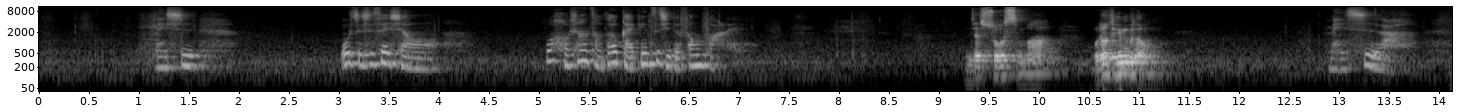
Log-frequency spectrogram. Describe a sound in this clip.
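A young woman speaks softly and warmly close by.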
